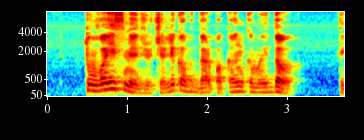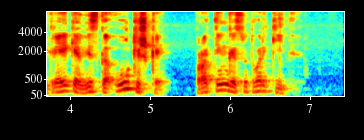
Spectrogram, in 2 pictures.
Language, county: Lithuanian, Vilnius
